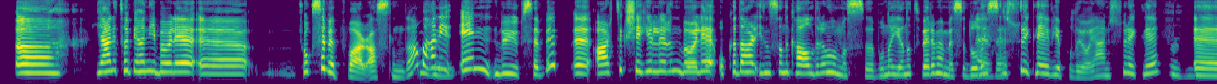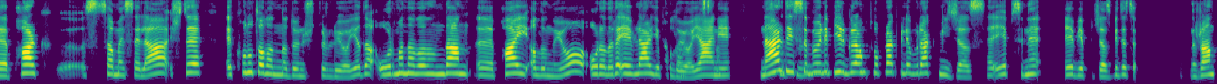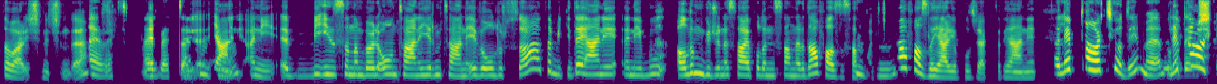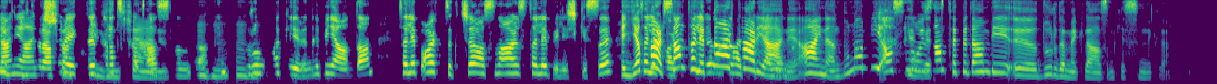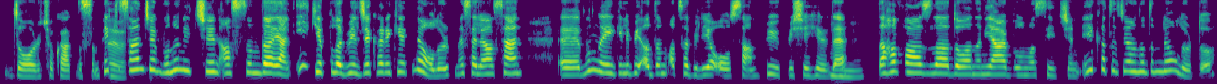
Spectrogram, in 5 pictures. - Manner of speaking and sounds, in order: other background noise; chuckle; chuckle; tapping
- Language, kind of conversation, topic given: Turkish, podcast, Şehirlerde doğa nasıl daha fazla yer bulabilir?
